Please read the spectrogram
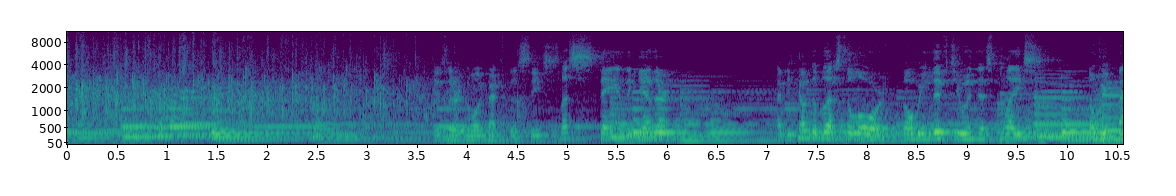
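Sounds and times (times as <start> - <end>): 
audience applause: 0.0 - 4.6
sustained keyboard chords: 0.0 - 10.5
speech: 3.8 - 6.4, 7.1 - 10.5.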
